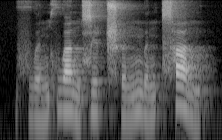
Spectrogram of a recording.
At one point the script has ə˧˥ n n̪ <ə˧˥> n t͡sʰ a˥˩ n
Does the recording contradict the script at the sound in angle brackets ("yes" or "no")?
no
